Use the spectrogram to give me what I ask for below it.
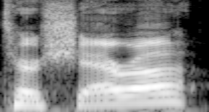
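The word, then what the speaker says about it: Teixeira: It's pronounced Tercera.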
